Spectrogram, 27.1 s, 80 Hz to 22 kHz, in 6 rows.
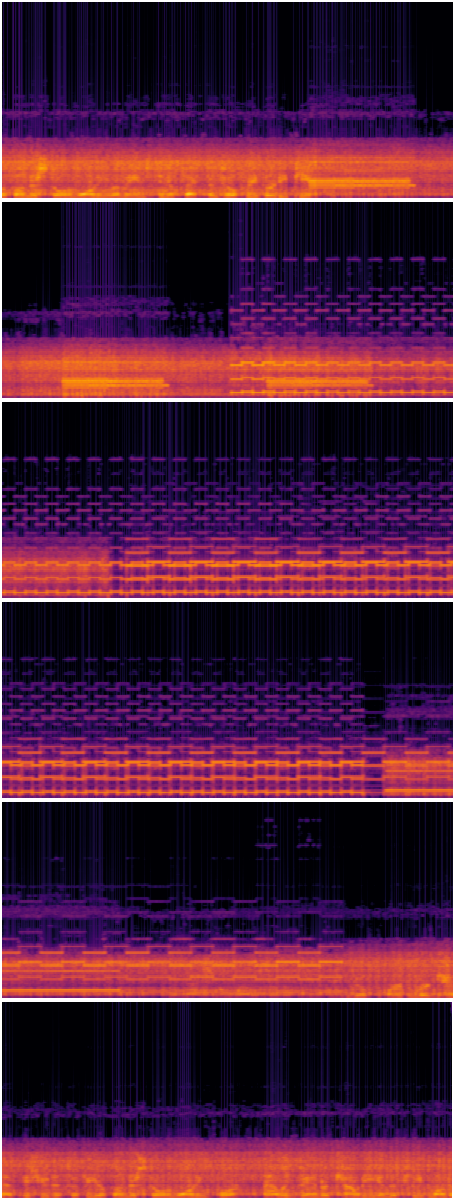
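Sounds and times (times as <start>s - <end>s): static hiss: 0.0s - 27.0s
warbling data bursts: 1.2s - 23.2s
second radio alarm: 3.0s - 4.2s, 5.1s - 6.2s, 6.8s - 21.6s
radio alarm beeping rapidly: 3.1s - 4.2s, 5.1s - 6.2s, 6.8s - 21.5s.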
